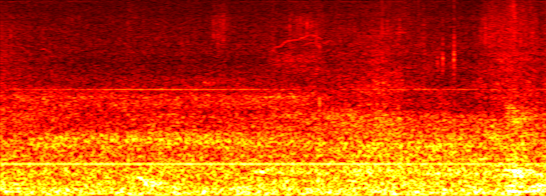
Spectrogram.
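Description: Steady room noise: an even hiss and low hum with a faint steady tone, and no distinct events.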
